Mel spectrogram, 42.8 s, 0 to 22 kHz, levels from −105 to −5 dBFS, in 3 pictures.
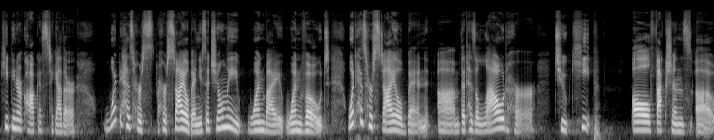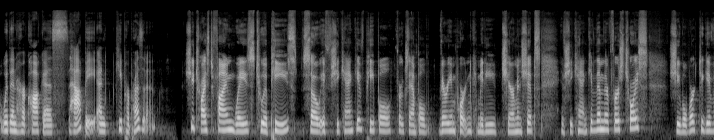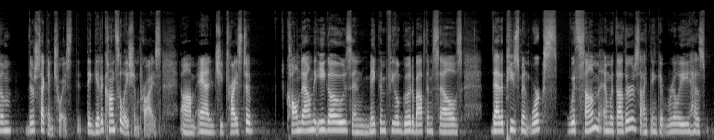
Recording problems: none

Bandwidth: 16.5 kHz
